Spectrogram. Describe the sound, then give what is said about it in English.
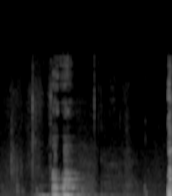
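Two coughs from someone with seasonal allergies: a longer, rough burst and then a short, sharp one at the end, both standing out against a quiet background. “Excuse me. I've been dealing with a little bit of seasonal allergies, and I've had a little bit of cough myself.”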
